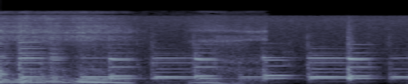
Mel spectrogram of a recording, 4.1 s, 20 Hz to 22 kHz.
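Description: Piano patch on a Korg M50 synthesizer keyboard played by hand: a repeating pattern of struck chords, with low bass notes under them for the first second and a half, then the higher chords alone.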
